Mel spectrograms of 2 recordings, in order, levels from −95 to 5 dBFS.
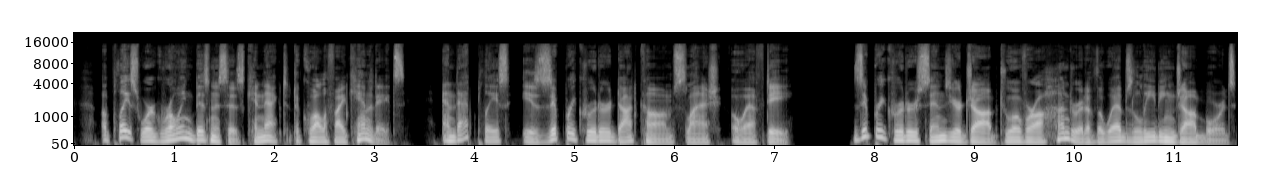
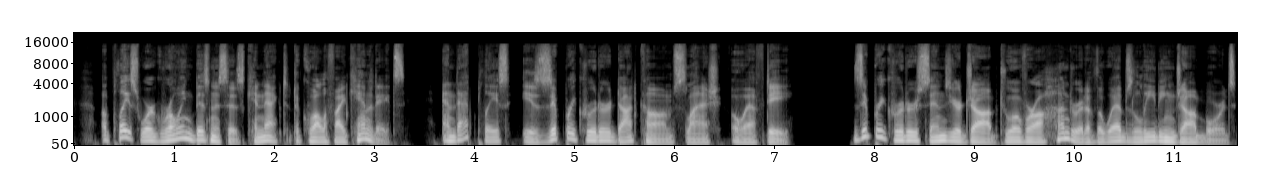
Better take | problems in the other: neither | none

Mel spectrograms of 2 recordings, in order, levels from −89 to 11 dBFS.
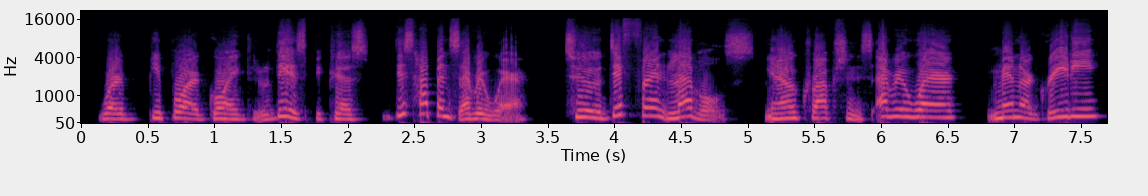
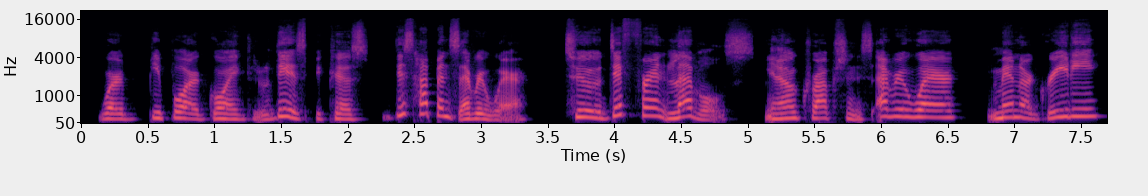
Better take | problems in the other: second | distortion; slight; 10 dB below the speech

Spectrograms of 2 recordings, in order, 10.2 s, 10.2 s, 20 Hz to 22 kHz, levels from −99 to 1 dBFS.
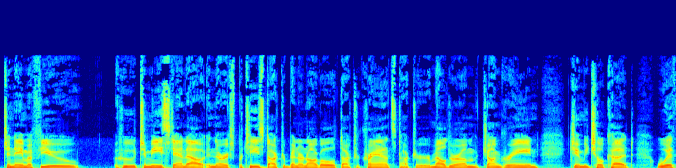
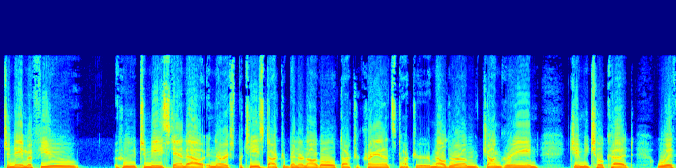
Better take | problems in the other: first | distortion; slight; 19% of the sound clipped

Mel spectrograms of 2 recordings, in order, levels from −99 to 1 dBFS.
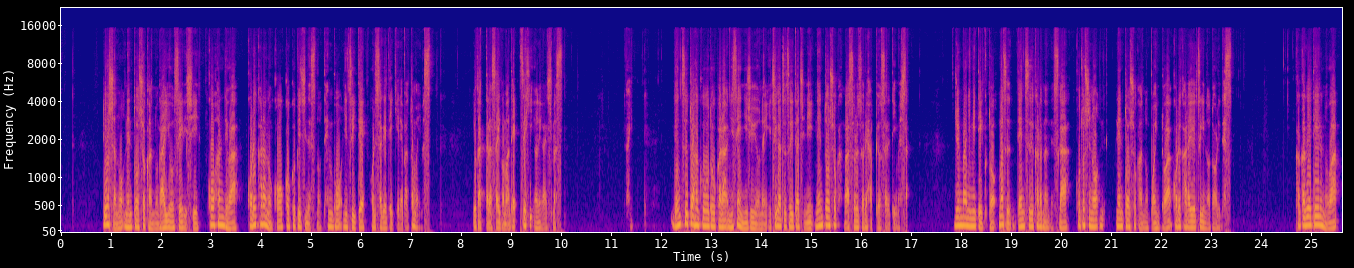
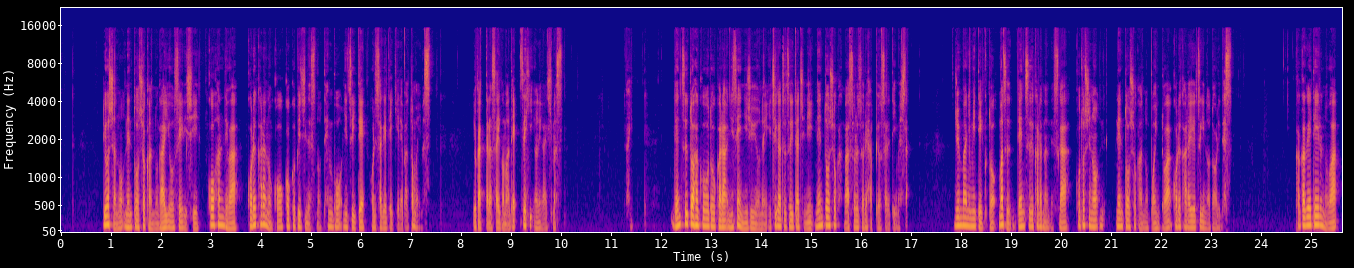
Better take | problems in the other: second | distortion; heavy; 7 dB below the speech

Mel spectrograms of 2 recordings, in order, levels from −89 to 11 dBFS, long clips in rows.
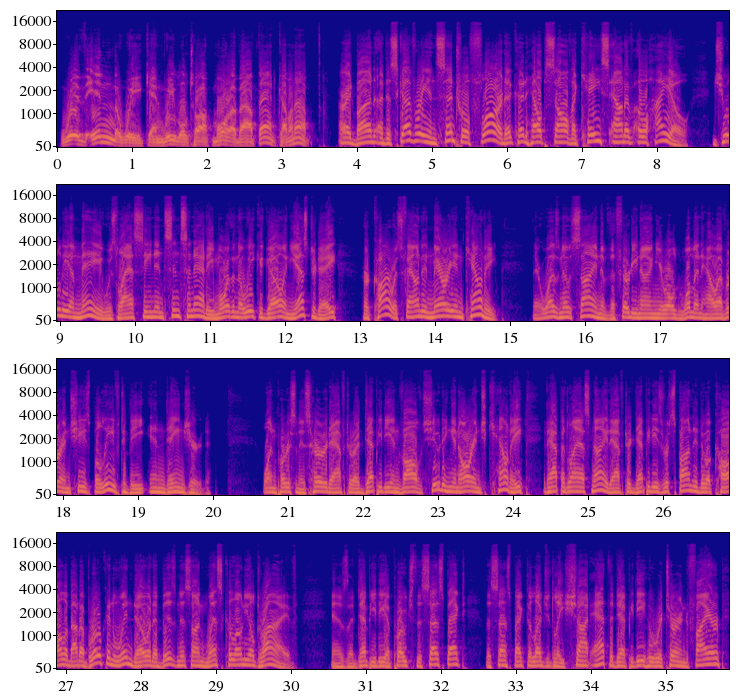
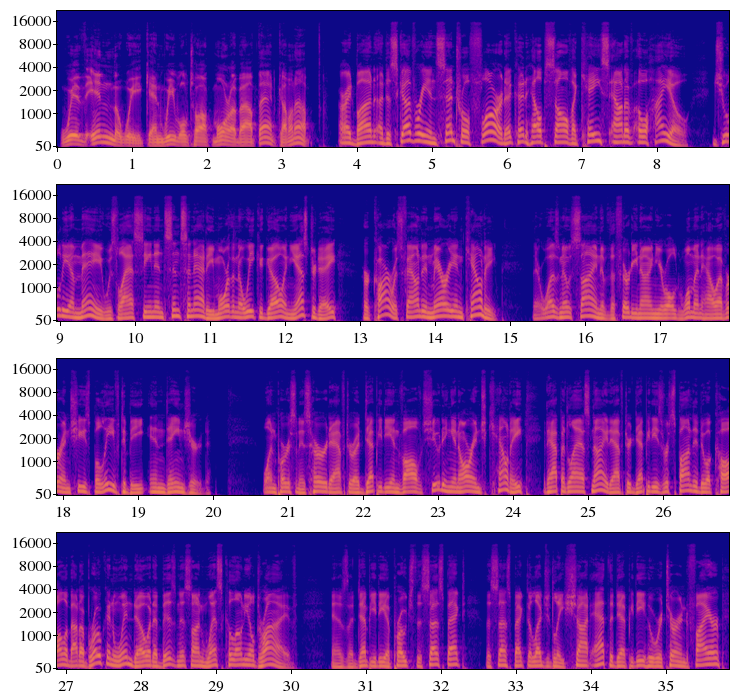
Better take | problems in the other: second | distortion; slight; 10 dB below the speech

